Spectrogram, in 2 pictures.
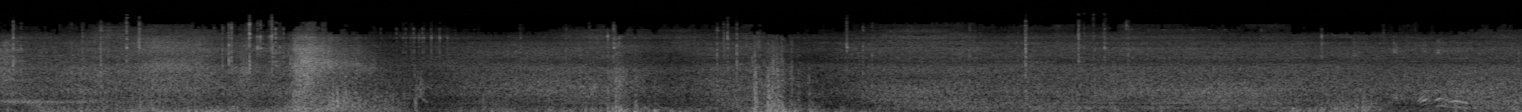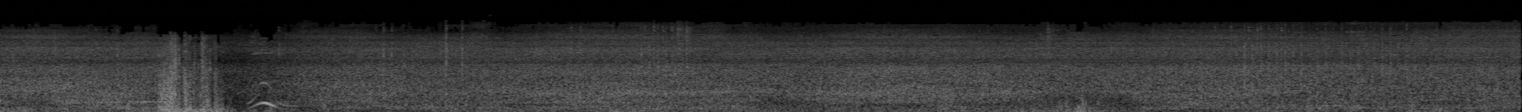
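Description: Wind rushing over an onboard camera microphone as the slingshot ride capsule swings high in the air, coming in uneven gusts with several stronger swells, the loudest a little past halfway.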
